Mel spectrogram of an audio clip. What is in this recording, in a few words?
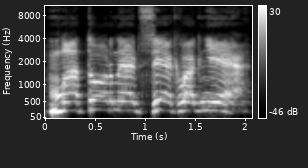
voice message engine room damaged, crew ships russian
